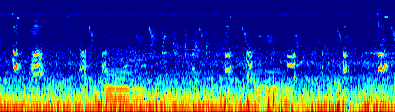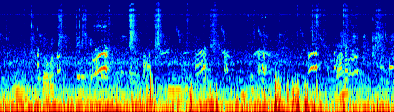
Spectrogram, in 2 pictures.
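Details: Morning feeding in Siem Reap, Cambodia: puppies drinking milk let out frequent short, high squeaks and yips, scattered irregularly throughout, some bending up or down in pitch, above a constant deep background drone.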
